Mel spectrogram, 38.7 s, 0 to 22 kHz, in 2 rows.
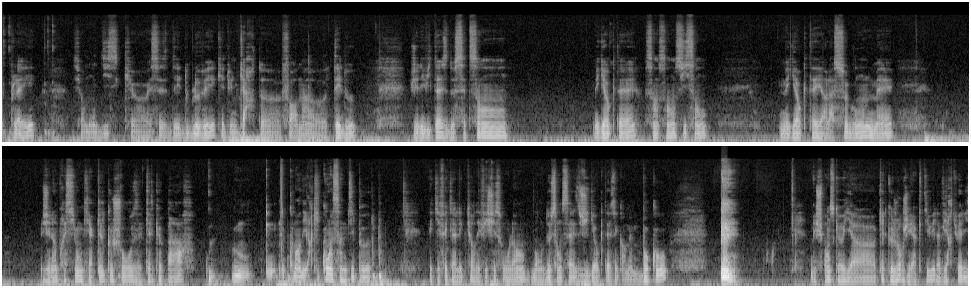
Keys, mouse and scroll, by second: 28.9 click.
